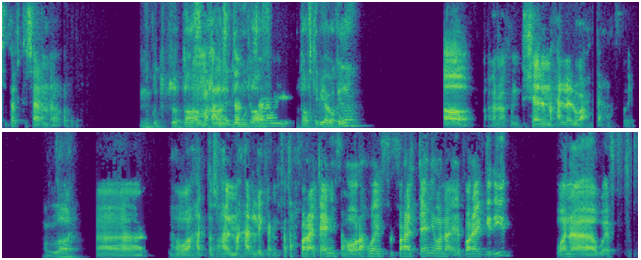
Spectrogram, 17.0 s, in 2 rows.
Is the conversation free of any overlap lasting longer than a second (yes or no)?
no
